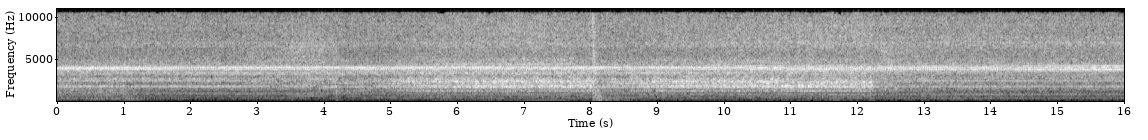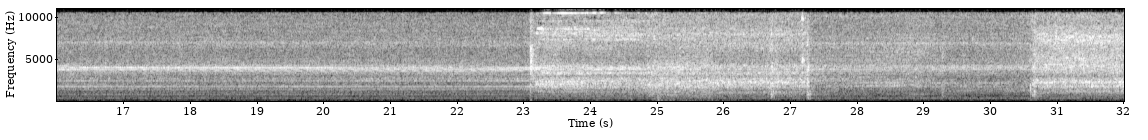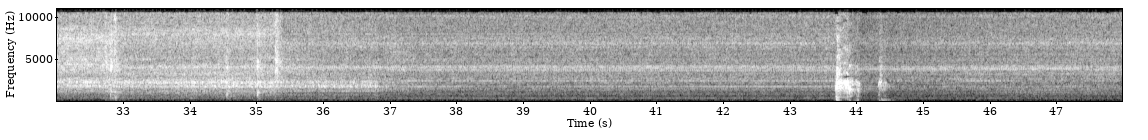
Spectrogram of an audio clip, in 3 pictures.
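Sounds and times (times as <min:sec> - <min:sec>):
machine motors humming: 0:00.0 - 0:01.6, 0:23.0 - 0:37.6
loud machine whirring: 0:00.0 - 0:47.9.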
